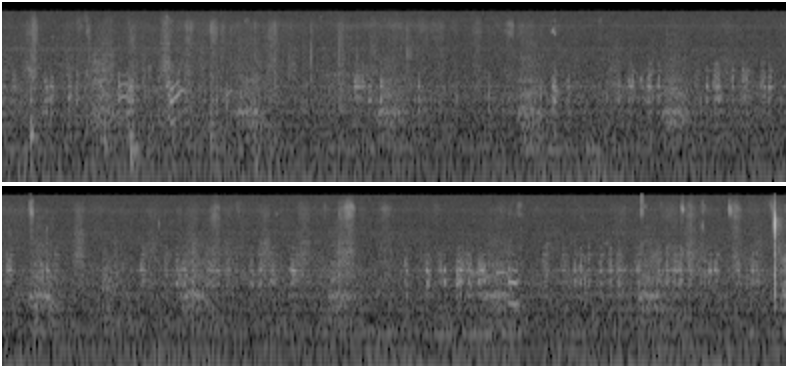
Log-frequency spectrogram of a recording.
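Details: Siberian Husky puppy whimpering softly in a small room, with brief arched whines spaced through the recording amid panting and a constant background hiss.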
